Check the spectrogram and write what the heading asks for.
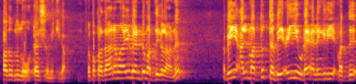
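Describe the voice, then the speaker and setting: A man's voice: high voice, animated, moderate pace, a bit bright, rough recording. A man teaching a Quran recitation class, explaining terms patiently and repeating them. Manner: fillers, restarts and hesitations. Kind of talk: classroom lesson.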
